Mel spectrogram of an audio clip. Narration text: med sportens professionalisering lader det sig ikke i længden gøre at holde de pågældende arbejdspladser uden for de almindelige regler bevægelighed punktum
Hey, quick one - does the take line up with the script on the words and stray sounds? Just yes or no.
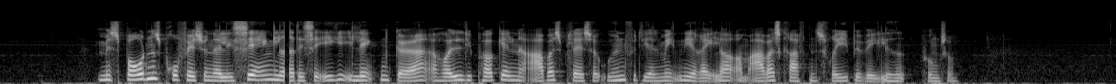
no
